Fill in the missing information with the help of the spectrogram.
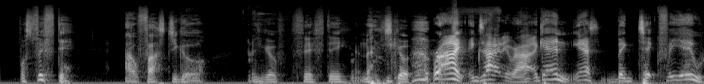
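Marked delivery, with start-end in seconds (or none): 4.3-7.0 high, loud, put-on Yorkshire woman's voice. Retelling what she said while marking the quiz answers: Yorkshire woman's voice. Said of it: "I can't do a woman's voice in Yorkshire".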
